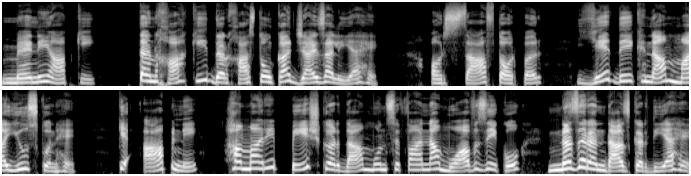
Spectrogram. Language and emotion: Urdu, angry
